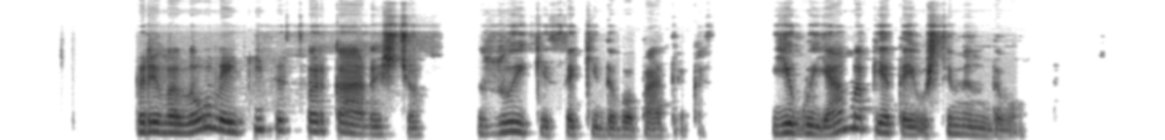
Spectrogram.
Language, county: Lithuanian, Panevėžys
